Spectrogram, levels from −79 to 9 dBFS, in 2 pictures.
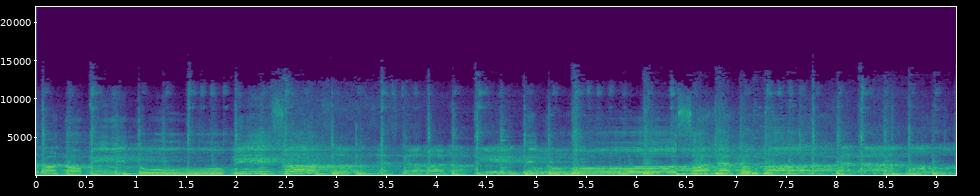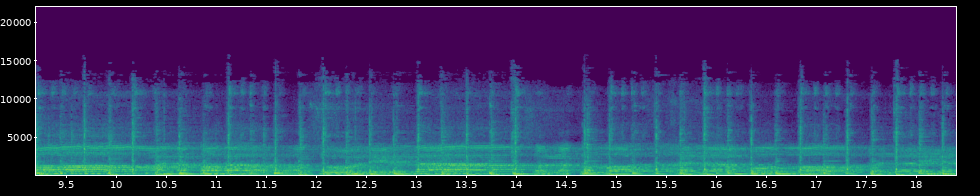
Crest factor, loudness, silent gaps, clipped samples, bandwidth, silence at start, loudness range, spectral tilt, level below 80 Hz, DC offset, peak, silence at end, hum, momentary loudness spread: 12 dB; -14 LUFS; none; under 0.1%; 14 kHz; 0 s; 4 LU; -5.5 dB/octave; -22 dBFS; under 0.1%; -2 dBFS; 0 s; none; 6 LU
